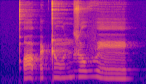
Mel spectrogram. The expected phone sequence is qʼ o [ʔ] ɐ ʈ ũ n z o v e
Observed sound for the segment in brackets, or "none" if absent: ʔ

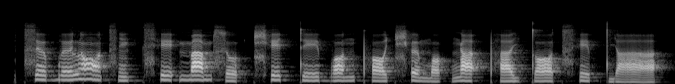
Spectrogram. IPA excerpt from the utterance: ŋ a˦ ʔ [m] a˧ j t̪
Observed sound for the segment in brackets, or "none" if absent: pʰ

